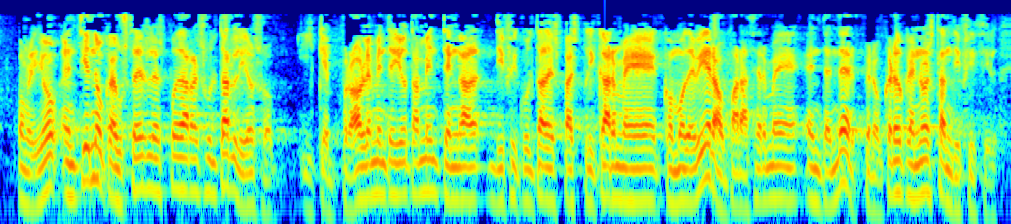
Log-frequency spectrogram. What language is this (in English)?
Spanish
